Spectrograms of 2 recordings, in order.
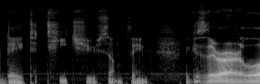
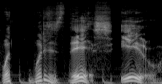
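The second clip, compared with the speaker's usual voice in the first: higher, slow, put-off reaction; mock disgust; 6 semitones higher, slower than usual. Viewer reacting to his live stream, mock disgust. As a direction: recoil in exaggerated distaste.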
